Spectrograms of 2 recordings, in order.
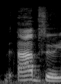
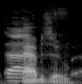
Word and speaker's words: Abzu: Abzu. Yeah, it was Abzu.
